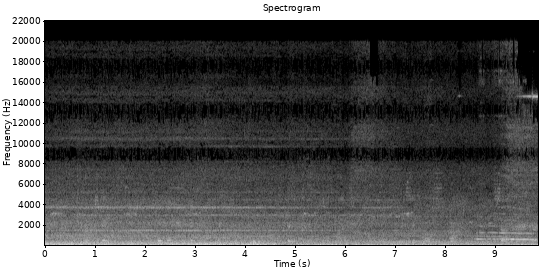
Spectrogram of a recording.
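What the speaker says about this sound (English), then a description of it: "Now approaching is the 1300 southeastern service from London St Pancras International." Steady loud rumble of a passenger train arriving at Deal station, continuous wheel and engine noise with faint high whine throughout, no talk.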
